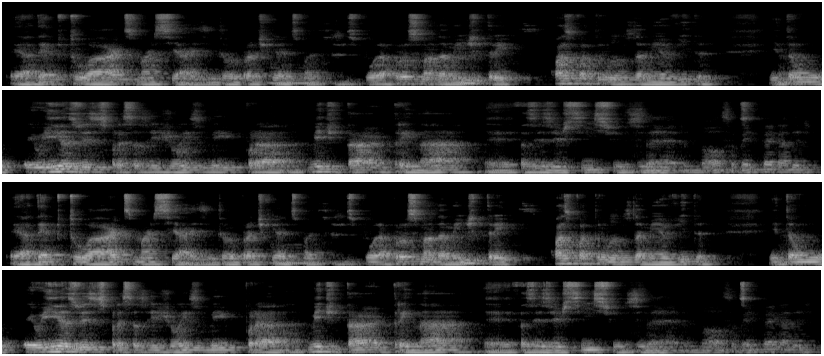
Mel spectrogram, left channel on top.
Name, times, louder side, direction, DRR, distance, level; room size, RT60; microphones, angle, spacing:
voice 1, 0.1-5.0 5.5-14.8, right 2 dB, 50° right, 3 dB, 0.5 m, -29 dB
voice 2, 2.6-3.4 4.6-4.9 7.8-8.0 14.4-16.3, left 2 dB, 70° left, 0 dB, 0.4 m, -37 dB
2.7 x 2.2 x 2.6 m, 0.69 s
head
